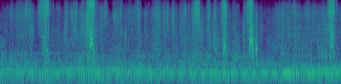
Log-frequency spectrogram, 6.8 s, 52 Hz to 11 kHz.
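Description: Heavy 9,000-pound-rated rope being tied into an overhand knot in a garage, a series of quick rasping, zipping pulls of rope through the hands, fairly close and quiet, with irregular louder strokes.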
